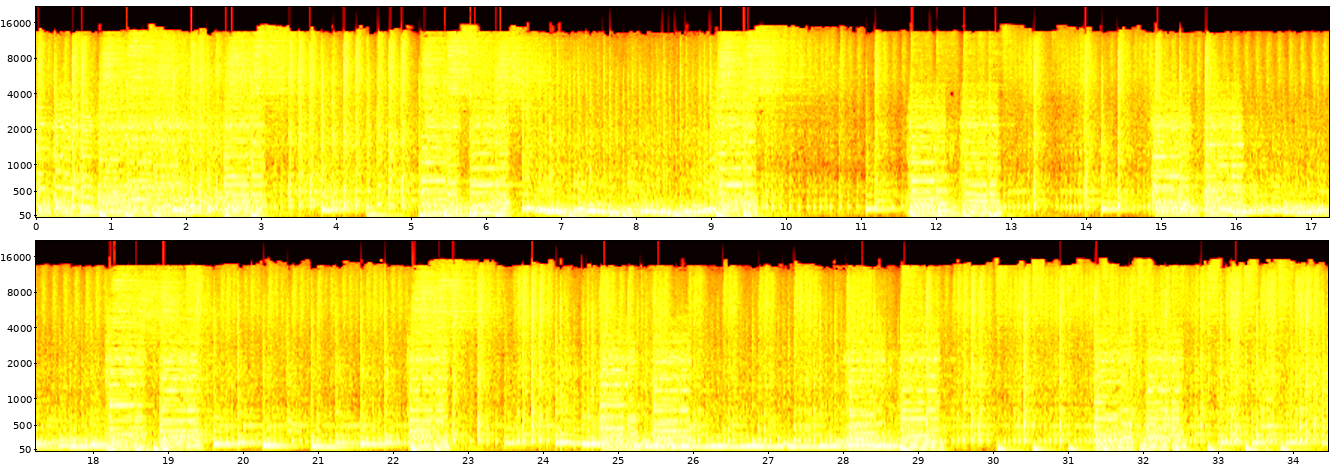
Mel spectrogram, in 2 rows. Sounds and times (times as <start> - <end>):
Bass drum: 0.0 - 10.0, 11.6 - 13.2, 14.9 - 19.6, 22.1 - 23.4, 24.7 - 34.4
Drum kit: 0.0 - 34.4
Drum roll: 0.0 - 34.4
Rimshot: 0.0 - 34.4.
